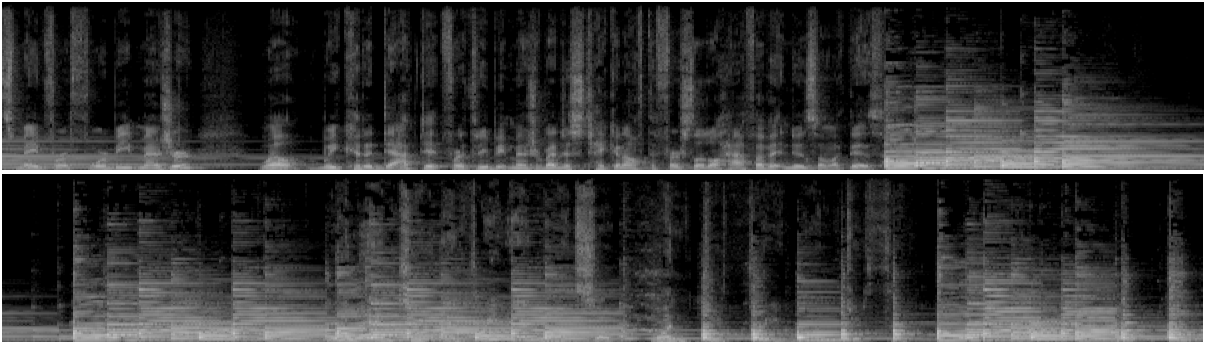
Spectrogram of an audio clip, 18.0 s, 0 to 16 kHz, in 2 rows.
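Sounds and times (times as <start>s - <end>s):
banjo picking: 0.0s - 3.0s, 6.4s - 18.0s.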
